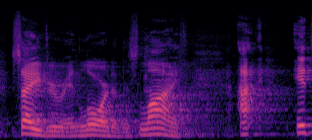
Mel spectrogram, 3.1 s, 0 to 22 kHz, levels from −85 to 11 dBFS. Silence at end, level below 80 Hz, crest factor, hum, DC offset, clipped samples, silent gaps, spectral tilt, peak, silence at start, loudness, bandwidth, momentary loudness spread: 0 s; -80 dBFS; 18 dB; none; under 0.1%; under 0.1%; none; -4.5 dB/octave; -12 dBFS; 0 s; -30 LUFS; 16 kHz; 16 LU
